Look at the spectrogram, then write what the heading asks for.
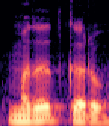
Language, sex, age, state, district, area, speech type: Punjabi, male, 18-30, Punjab, Mansa, rural, read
